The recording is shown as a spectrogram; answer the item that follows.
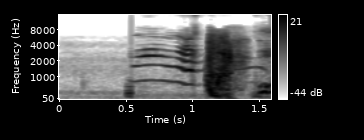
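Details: Domestic cat defending its personal boundaries gives one drawn-out, slightly falling meow of about half a second, followed by a harsh noisy burst, with people talking and laughing around it indoors.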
